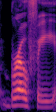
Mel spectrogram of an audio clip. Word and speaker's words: Brophy: So, Daniel Craig Broofphy, and it's spelled like trophy with a B, uh, was born on June 27th, 1954 to Karen and Jack Brophie in Valley City, North Dakota.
